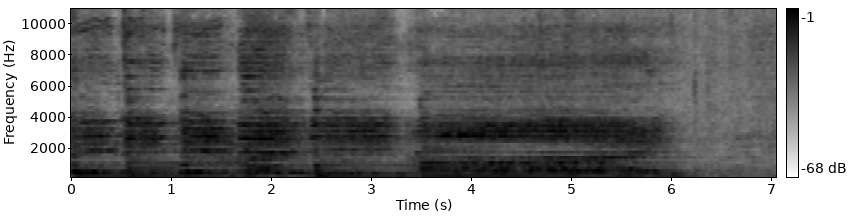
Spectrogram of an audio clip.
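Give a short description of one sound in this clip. A choir sings outdoors.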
